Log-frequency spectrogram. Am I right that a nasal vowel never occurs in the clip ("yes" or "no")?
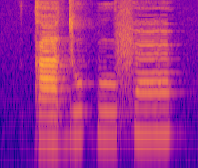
no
